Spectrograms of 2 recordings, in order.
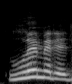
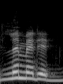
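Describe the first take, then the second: First: Emphatic. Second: Said in the usual way. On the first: Shown as a demonstration. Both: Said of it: "very, very limited".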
